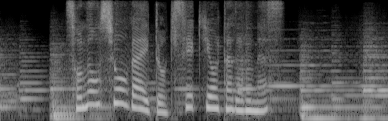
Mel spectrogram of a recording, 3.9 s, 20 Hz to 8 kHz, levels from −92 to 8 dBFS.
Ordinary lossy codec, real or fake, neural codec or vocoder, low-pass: none; fake; codec, 16 kHz, 1 kbps, X-Codec, HuBERT features, trained on balanced general audio; none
